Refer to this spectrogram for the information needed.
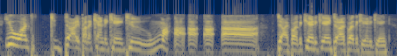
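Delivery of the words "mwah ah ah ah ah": evil cackle. Acted. Evil Santa gloating laugh.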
